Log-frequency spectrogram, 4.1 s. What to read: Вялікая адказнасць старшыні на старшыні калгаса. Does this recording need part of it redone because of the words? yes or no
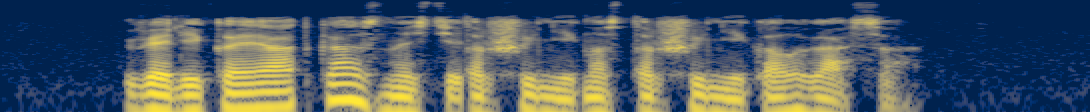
no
